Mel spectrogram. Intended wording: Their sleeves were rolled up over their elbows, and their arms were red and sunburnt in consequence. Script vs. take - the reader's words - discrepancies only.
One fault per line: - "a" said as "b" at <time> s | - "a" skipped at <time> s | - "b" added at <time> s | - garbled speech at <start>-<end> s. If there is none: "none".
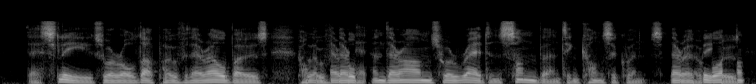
- garbled speech at 3.0-3.7 s
- garbled speech at 6.7-7.4 s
